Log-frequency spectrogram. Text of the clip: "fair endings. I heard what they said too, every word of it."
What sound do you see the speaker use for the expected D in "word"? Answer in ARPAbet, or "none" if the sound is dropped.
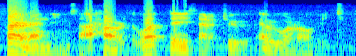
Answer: none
